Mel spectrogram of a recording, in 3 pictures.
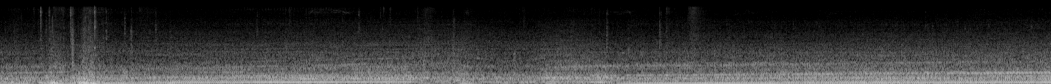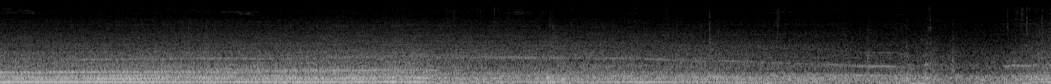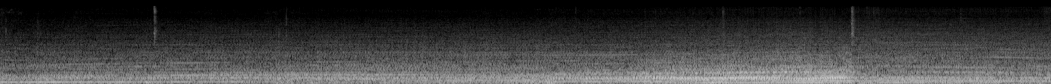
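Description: A Tata Nano's 624 cc two-cylinder petrol engine heard from inside the cabin while driving slowly, its pitch rising and falling several times as it speeds up and eases off, over tyre and road noise. It is loudest near the end, with a couple of knocks about a second in.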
